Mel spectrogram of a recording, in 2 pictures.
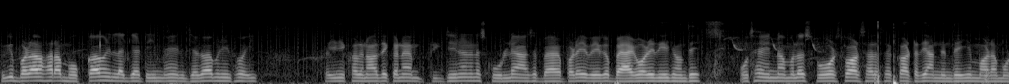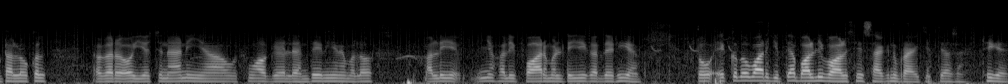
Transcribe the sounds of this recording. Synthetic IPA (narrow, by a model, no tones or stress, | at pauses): kjõːkibəɽaːsaːɾaːmɔːkːaːbiːnĩːləɡjaːʈiːmẽːd͡ʒəɡaːbiːnĩːt̪ʰoːiː | inɪkʰːaːd̪nãːd̪eːkənẽːd͡ʒenãːnẽːskuːlnẽːsbɛːbəɽeːkbɛːɡʋaːɽeːd̪iːd͡ʒãːnd̪eːʊt̪ʰːẽːɪnːãːmət̪ləbspoːʈspaːɾsaːɾsẽːkəʈd̪ejaːnd̪ɪ̃nd̪ẽːãːmaːɽaːmoːʈaːloːkəl | ə̰ɡəɾoːiːət͡ʃnɛ̃ːnĩːãːʊt̪ʰːõːaːɡeːlɛ̃ːnd̪eːnɪ̃ːnẽːmət̪ləb | kʰaːliːɪjãːkʰaːliːpʰaːɾməlʈiːd͡ʒiːkəɾd̪eːʈʰiːkɦɛː | t̪oːʔɪkd̪oːbaːɾkit̪ːjaːbaːliːbaːlsesɛːɡənpɾaːɪkit̪ːjaːs̬ɛ̃ːʈʰiːkɦɛː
